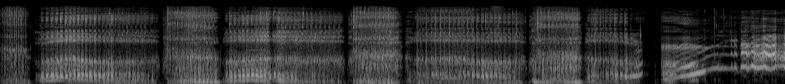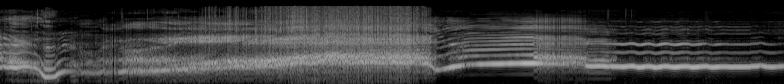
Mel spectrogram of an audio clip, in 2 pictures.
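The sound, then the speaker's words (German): A voice imitates a cat's purr as a demonstration from a stage piece with a chapter about cat purring: a loud, raspy rumble in rhythmic bursts, then gliding, whistle-like vocal tones that rise and hold a steady high pitch. “Und ich kann jetzt einfach mal mit der Stimme ein bisschen schnurren.”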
